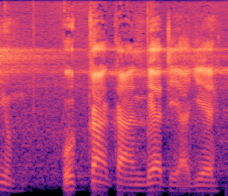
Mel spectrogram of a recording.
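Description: A man speaking into a microphone, a few short phrases after a brief pause, over a steady thin high whine.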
